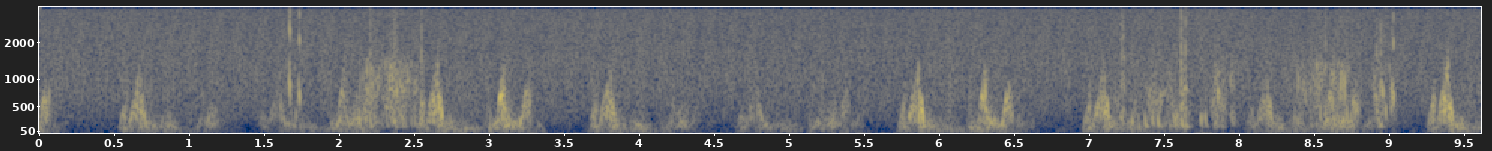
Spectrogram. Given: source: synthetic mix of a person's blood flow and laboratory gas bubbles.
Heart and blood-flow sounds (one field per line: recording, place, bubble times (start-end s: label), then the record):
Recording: Doppler ultrasound of blood flow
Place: precordium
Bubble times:
1.64-1.76 s: bubbles
2.08-2.57 s: bubbles
7.16-8.01 s: bubbles
8.35-8.79 s: bubbles
8.88-9.07 s: bubbles
From the record:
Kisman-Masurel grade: 221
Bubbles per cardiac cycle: several, 3 to 8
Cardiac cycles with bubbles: 10 to 50%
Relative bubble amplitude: barely perceptible (0.100 to 0.250)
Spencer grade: 2 (many but less than half of the cardiac periods contain bubble signals, singularly or in groups)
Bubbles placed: only in the low amplitude regions of the cardiac cycle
